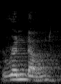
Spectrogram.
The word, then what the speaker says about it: rendang: How do you say it? Rendang. Run. Say again. Rendang.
